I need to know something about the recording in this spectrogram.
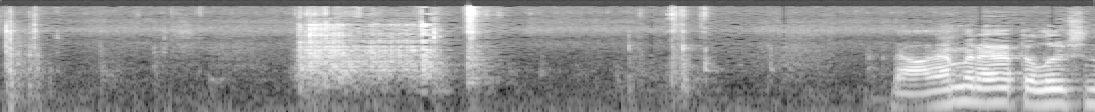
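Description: A metal chain rattles and clinks as it is pulled off a sprocket.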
